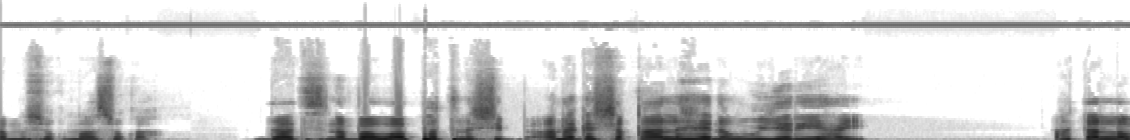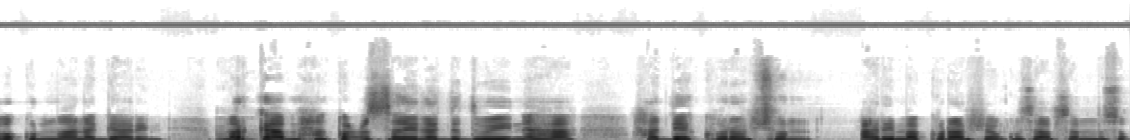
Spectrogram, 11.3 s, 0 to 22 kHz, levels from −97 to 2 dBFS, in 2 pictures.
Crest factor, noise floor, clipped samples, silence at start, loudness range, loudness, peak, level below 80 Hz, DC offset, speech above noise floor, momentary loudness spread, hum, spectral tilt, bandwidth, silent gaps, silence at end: 18 dB; -43 dBFS; under 0.1%; 0 s; 4 LU; -17 LUFS; 0 dBFS; -32 dBFS; under 0.1%; 27 dB; 11 LU; none; -6 dB/octave; 19.5 kHz; none; 0 s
